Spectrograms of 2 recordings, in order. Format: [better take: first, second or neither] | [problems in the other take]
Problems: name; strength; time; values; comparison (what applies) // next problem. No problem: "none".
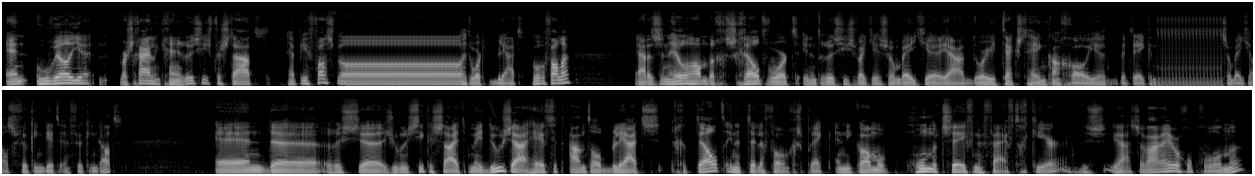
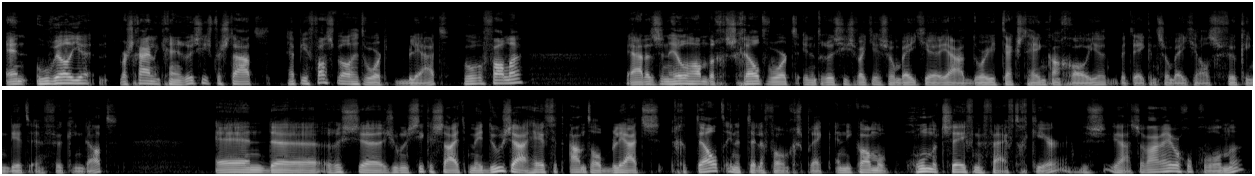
second | audio freezing; at 3.5 s for 1 s and at 12 s for 0.5 s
